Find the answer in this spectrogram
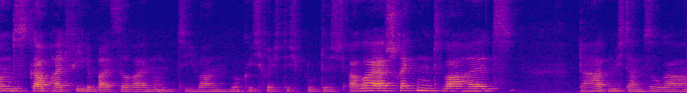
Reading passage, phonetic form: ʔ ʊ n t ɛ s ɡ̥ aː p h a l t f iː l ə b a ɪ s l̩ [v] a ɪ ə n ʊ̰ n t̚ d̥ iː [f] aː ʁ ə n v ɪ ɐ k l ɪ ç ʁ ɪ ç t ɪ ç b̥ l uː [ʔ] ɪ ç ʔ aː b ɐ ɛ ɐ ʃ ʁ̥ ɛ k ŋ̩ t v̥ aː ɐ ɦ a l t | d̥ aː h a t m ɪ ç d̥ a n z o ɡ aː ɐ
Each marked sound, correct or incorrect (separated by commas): incorrect, incorrect, incorrect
